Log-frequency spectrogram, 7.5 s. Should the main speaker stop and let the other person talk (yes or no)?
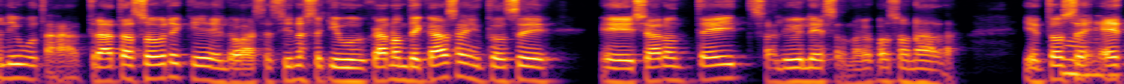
no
